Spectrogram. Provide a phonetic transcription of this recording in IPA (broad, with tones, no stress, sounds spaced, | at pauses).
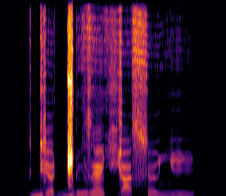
ɡʲ œ˦˨ ɡ͡ǁ ĩ˦ z ɛ̃˦ ç a˨ s ø˨ ʎ i˦˨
